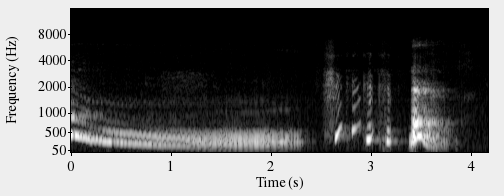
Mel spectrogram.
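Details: Precious, a female dog 'singing' on 5/6/2011, holds a long, steadily falling, warbling moan for over two seconds; a woman's voice follows, asking whether she likes her chair.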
